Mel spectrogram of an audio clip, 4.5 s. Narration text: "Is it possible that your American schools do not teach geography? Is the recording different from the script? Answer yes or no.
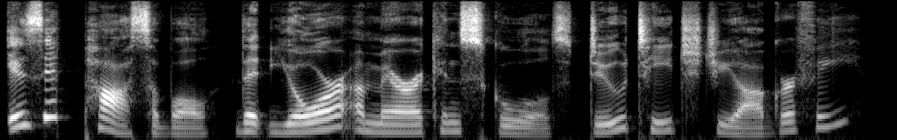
yes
